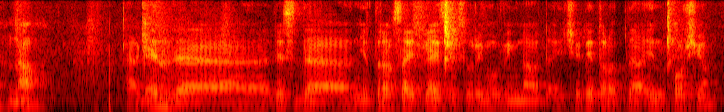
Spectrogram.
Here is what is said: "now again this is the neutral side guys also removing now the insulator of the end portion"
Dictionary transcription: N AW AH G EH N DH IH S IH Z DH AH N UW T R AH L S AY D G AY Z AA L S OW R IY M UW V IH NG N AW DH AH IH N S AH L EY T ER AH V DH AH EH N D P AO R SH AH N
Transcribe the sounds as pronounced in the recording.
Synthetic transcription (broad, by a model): N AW AH G EH N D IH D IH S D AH N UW T R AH L S AY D G AY S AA S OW R IY M UW V IH NG N AW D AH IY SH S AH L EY T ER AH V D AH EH N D P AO R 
